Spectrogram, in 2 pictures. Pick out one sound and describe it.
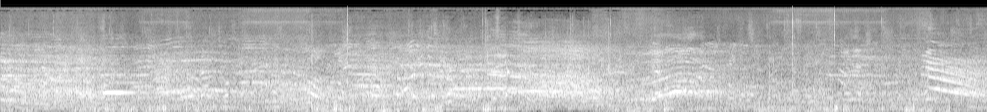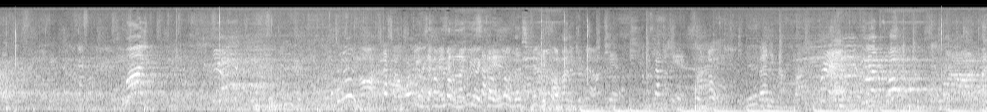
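Young women shout and call to each other across an open, echoing pitch.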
